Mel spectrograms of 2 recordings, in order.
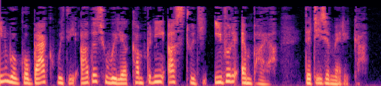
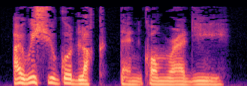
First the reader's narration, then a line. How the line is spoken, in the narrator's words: she said, though her tone contained nothing good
